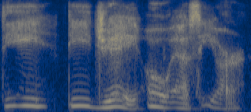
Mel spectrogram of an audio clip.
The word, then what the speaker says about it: Djoser: The schist disc was found by the Djoser step pyramid in 1936. Gotcha. Yep. So it's spelled D-J-O-S-E-R.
